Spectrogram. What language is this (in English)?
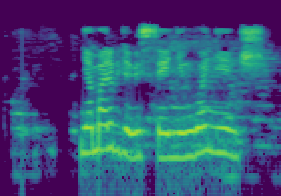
Kinyarwanda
